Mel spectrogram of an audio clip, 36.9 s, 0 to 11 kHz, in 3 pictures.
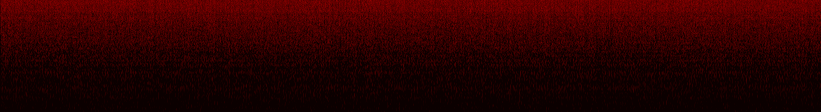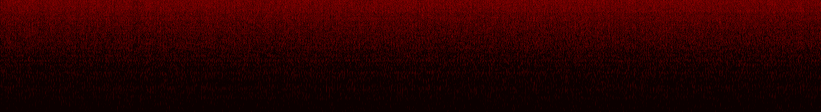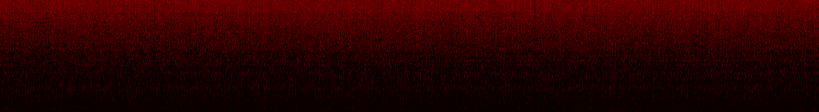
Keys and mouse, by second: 1.7 middle click, 4.5-6.3 middle drag, 8.7 s, 12.8-14.9 drag, 14.9 KP_7, 17.1 s, 20.0 click, 22.1 s, 25.8-26.5 middle drag, 28.1 KP_7, 29.6-30.7 middle drag, 31.6-33.7 middle drag, 33.7 Tab, 35.7 shift+d.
